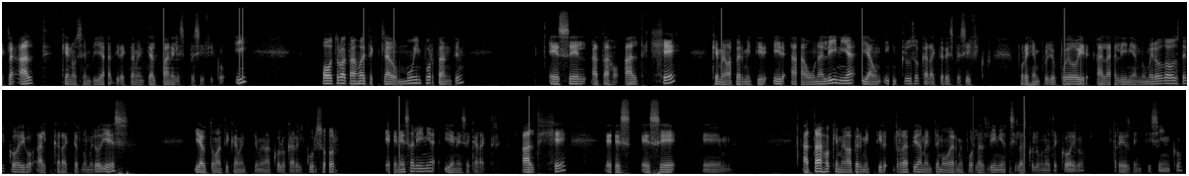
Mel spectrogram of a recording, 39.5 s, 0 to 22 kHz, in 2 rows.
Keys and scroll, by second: 11.2 alt+g, 29.1 alt+g.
